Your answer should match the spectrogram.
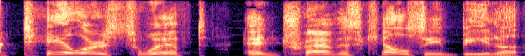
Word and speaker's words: Kelce: Right, yes, Travis Kelce. – I got confused for a second because I was thinking it looks like Kelce, but he pronounces it Kelce.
